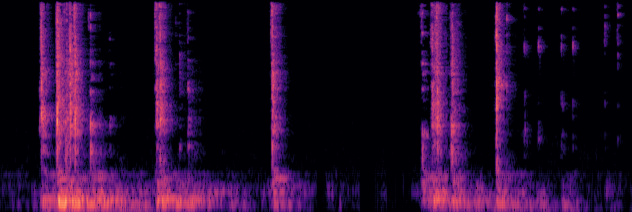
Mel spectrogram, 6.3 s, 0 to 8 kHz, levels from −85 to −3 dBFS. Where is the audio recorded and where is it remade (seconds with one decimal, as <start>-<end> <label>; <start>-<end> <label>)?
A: 0.0-1.0 recorded; 1.0-1.6 remade; 1.6-2.0 recorded; 2.0-5.8 remade; 5.8-6.3 recorded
